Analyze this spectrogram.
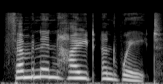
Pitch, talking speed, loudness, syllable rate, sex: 275 Hz, 145 wpm, -15 LUFS, 4.6 syllables/s, female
